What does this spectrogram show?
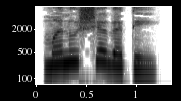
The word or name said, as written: ಮನುಷ್ಯಗತಿ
